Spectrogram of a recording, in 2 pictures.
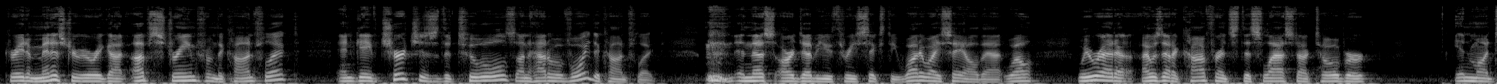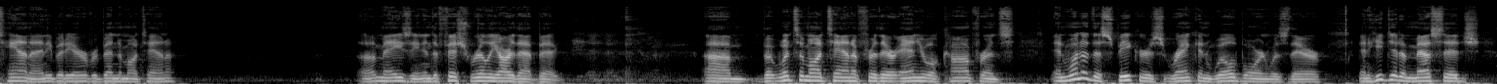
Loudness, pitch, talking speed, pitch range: -23 LUFS, 150 Hz, 160 wpm, 140-170 Hz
